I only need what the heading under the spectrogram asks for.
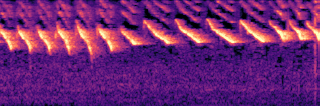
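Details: Song of a Lizard canary: a steady run of high syllables, each sweeping downward, repeated several times a second without pause.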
